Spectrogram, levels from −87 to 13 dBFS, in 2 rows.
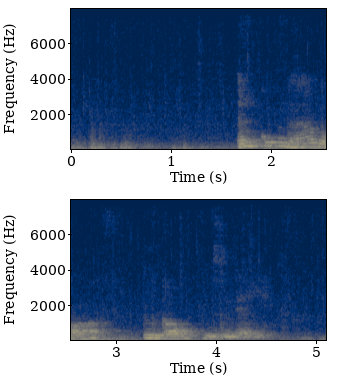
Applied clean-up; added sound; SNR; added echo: none; Thunder / Rain; 13 dB; reverberation time 0.6 s.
